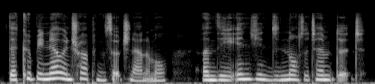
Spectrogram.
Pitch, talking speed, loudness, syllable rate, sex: 215 Hz, 240 wpm, -15 LUFS, 6.9 syllables/s, female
